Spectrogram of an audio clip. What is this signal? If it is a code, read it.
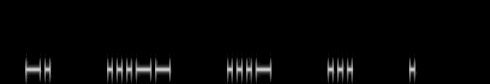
Morse code, heard as a keyed tone, about 25 wpm, spaced as for 12 wpm, 700 Hz. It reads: N3VSE
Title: USA Call Signs - 5 Characters - 4x Character Spacing - 25wpm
